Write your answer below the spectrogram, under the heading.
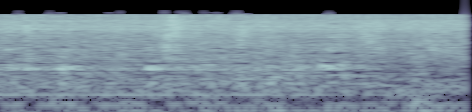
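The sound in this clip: Tap water runs steadily as sticky, slimy food is rinsed under it, a constant, even rush of splashing water with no talk over it.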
